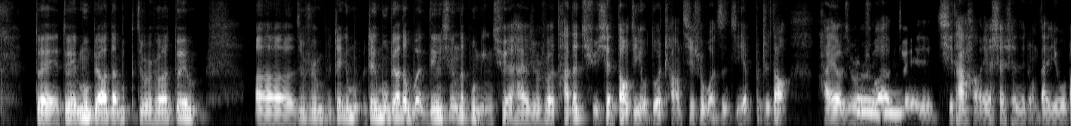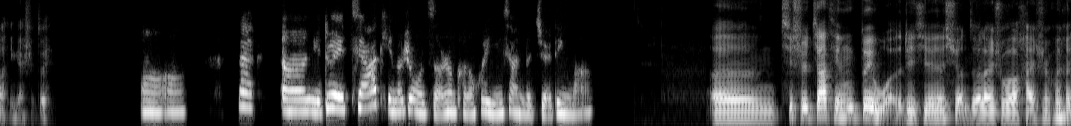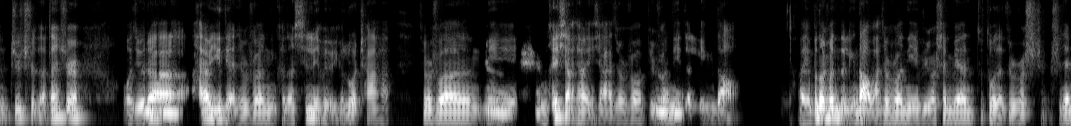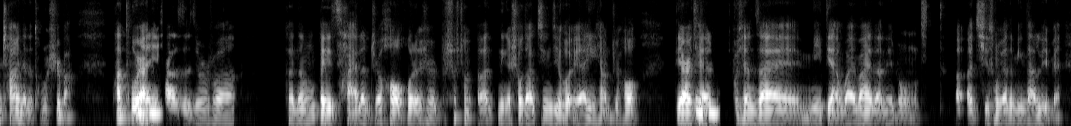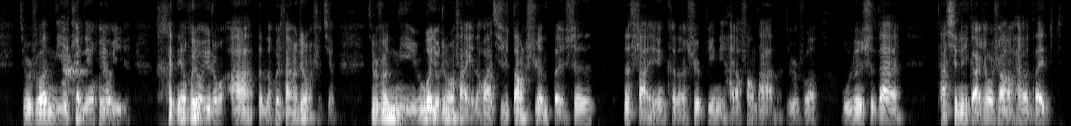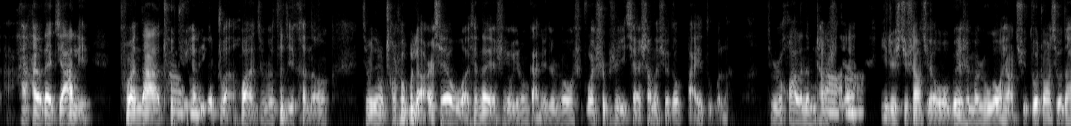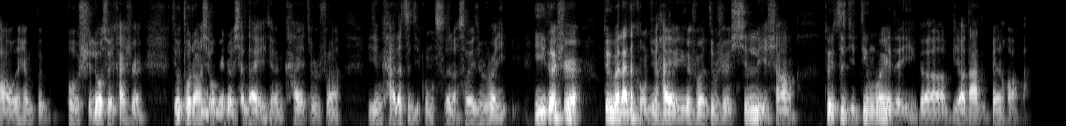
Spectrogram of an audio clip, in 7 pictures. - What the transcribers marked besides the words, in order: teeth sucking; "肯定" said as "很定"; chuckle
- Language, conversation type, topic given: Chinese, advice, 我该选择进修深造还是继续工作？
